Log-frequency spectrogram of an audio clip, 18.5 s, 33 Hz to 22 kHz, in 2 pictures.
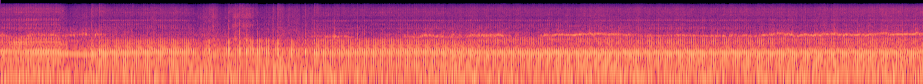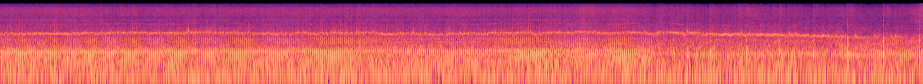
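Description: Yezdi CL II motorcycle's 250 cc single-cylinder two-stroke engine running at a steady cruising speed while ridden. Its note holds even, then the revs drop a little near the end as the throttle eases.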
